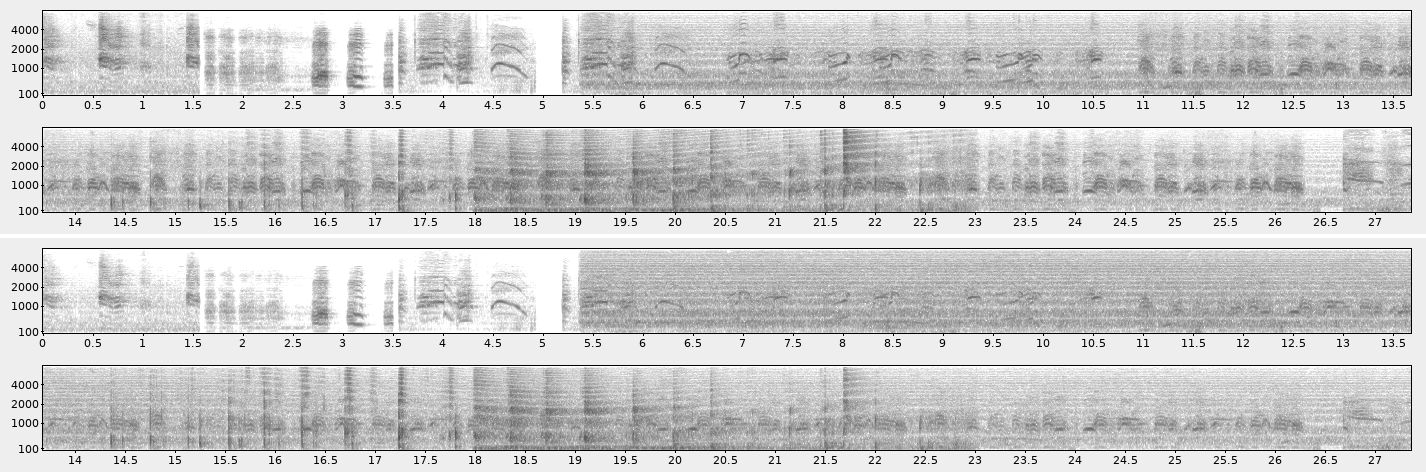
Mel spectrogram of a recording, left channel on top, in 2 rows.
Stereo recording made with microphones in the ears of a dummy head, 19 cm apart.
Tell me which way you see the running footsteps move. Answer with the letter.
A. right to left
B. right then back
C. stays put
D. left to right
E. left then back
A.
